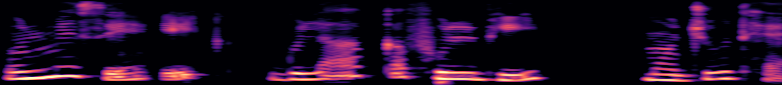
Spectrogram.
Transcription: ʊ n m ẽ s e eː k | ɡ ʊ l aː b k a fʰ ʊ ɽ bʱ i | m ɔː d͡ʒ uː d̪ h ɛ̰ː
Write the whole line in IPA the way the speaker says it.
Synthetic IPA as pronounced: ʊ n m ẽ s e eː k | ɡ ʊ l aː b k a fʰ ʊ l bʱ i | m ɔː d͡ʒ uː d̪ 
